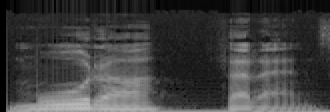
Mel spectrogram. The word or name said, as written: Móra Ferenc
